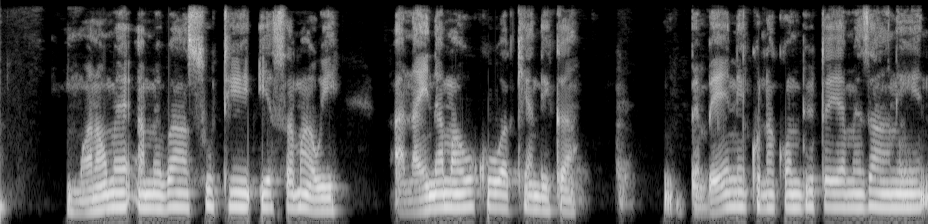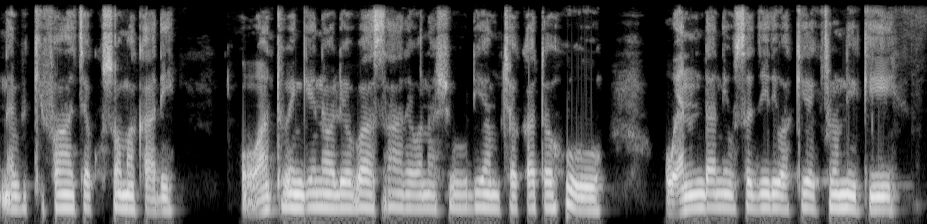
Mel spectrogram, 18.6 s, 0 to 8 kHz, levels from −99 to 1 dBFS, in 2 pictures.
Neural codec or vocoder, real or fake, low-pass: none; real; 7.2 kHz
